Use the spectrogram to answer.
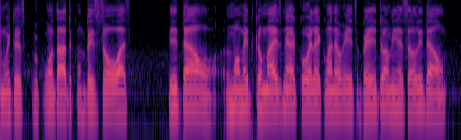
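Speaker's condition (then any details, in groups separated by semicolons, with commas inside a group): Cerebral palsy; relearned talking after onset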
